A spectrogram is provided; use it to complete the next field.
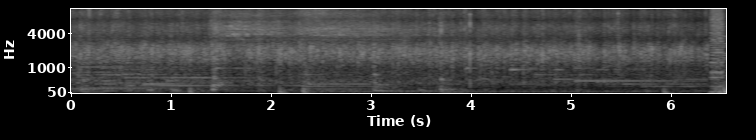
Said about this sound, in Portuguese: Será que podemos dar uma grande, grande salva de palmas?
